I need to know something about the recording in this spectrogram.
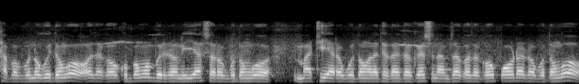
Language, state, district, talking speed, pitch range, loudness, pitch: Kokborok, Tripura, West Tripura, 240 wpm, 145-155 Hz, -14 LUFS, 145 Hz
